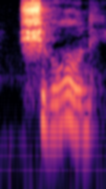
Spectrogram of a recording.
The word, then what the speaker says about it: Siobhan: thinking on my feet shove on shiv one is pronounced siobhan and nymph is pronounced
